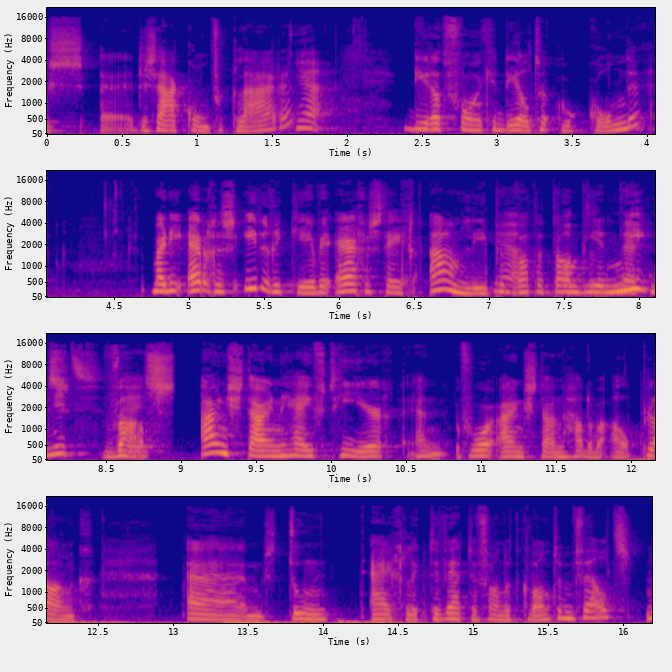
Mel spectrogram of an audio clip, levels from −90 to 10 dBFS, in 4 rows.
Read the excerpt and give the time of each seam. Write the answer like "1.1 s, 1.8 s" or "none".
8.9 s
